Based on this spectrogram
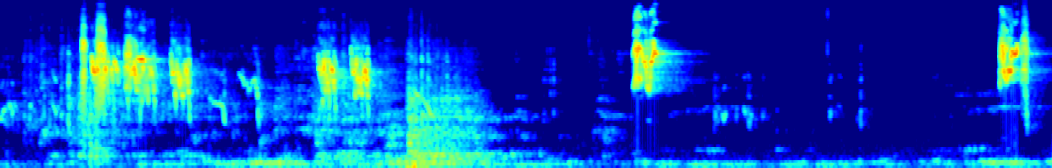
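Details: Budgies in a home give a few grating chirp bursts early on, then isolated sharp single squawks after longer silences.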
